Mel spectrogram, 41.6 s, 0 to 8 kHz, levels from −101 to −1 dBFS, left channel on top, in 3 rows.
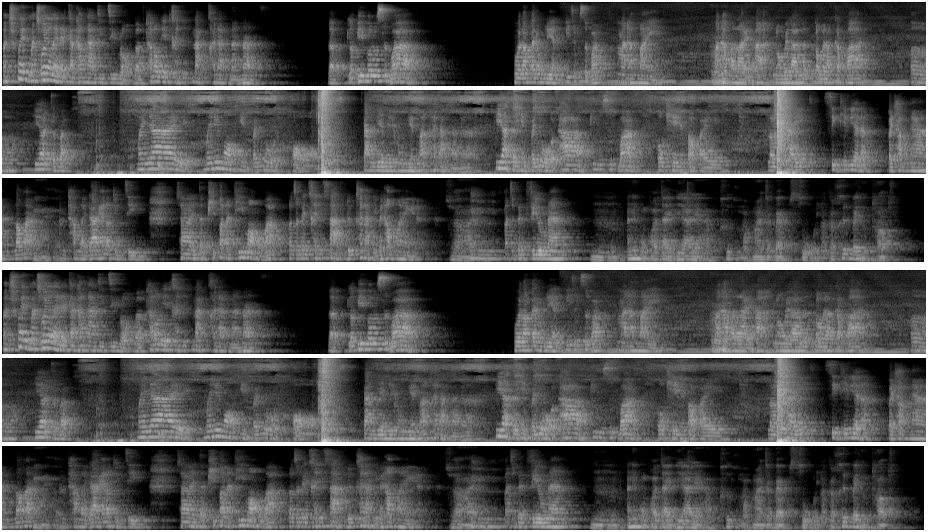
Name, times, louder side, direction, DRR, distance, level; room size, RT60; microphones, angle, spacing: voice 1, 0.0-3.8 4.9-6.2 7.7-9.9 10.7-13.0 13.6-14.1 14.3-14.8 15.9-18.9 19.3-21.0 21.2-24.7 25.3-25.9 26.2-26.8 27.2-28.2 28.6-34.0 34.7-36.2, left 1 dB, 60° left, 0 dB, 1.0 m, -40 dB
sound 1, 8.3-14.8, left 1 dB, 90° right, 1.3 m, -53 dB
voice 2, 10.6-11.3 28.2-28.6 34.4-35.0 36.5-41.1, right 1 dB, 10° right, -1 dB, 0.6 m, -46 dB
sound 2, 14.9-26.1, left 3 dB, 75° left, 0.6 m, -35 dB
6.4 x 2.5 x 2.9 m, 0.88 s
head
